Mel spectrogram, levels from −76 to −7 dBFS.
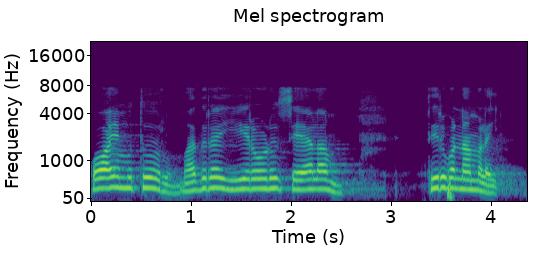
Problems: none marked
